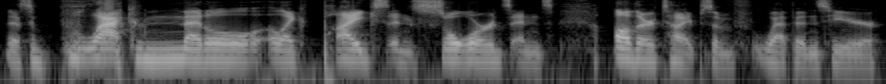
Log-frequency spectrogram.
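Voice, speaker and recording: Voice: mid-range voice, fairly even intonation, slow, bright, forceful tone. A game master narrating an improvised tabletop game.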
